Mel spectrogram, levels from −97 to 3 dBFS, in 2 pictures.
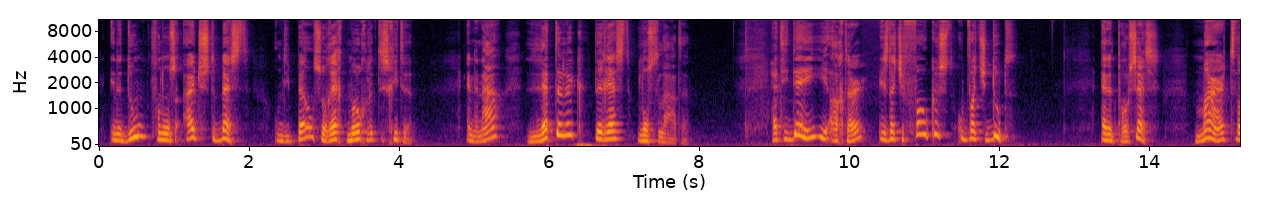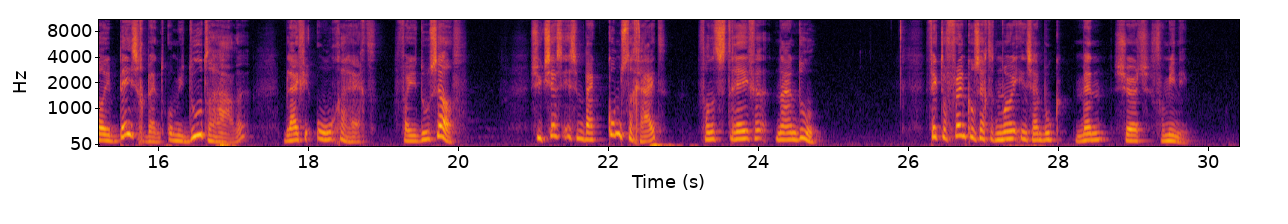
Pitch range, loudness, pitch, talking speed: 150-210 Hz, -23 LUFS, 180 Hz, 150 wpm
